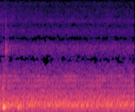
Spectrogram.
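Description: Steady low background hum and hiss, like a fan or air conditioner running, with one brief click at the very start.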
